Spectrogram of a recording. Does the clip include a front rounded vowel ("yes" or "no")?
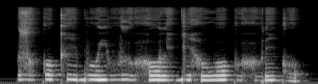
no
